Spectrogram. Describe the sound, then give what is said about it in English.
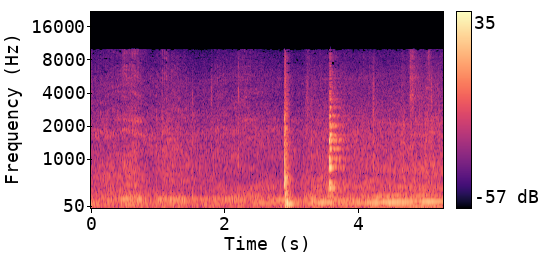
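Two short car horn chirps sound a moment apart as a car is locked with its keys at a highway convenience store food mart, over a steady low hum of traffic and engines. “I hate the honking of the car with the keys locked.”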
